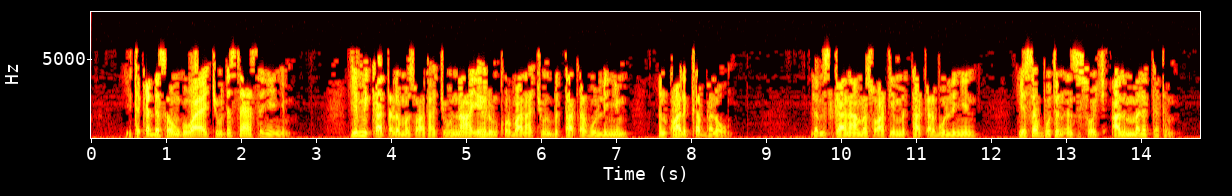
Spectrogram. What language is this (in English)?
Amharic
